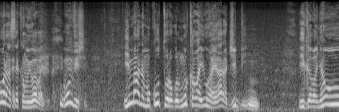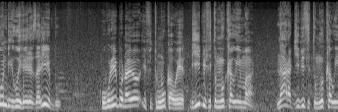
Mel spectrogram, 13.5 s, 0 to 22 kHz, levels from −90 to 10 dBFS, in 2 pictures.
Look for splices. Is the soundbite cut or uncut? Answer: uncut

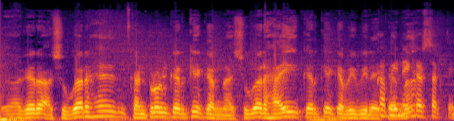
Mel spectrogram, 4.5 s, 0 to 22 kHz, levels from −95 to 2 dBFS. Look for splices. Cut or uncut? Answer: uncut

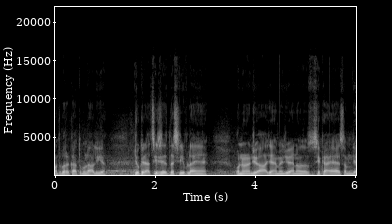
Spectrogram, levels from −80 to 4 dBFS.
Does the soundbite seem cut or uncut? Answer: uncut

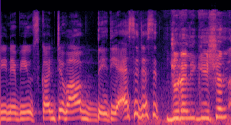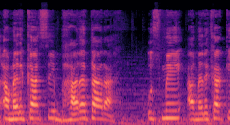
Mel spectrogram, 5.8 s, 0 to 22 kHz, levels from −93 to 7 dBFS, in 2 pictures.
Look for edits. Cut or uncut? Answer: cut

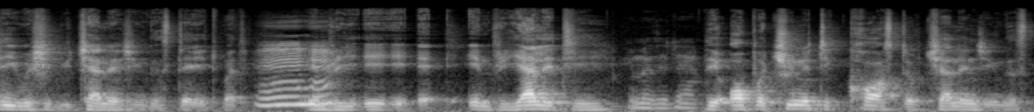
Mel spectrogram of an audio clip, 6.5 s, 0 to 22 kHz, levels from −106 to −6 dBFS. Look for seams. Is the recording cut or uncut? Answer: uncut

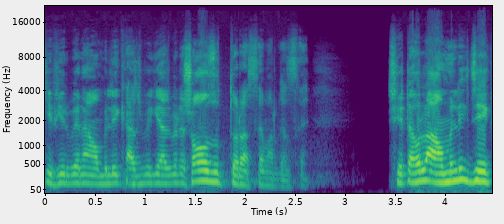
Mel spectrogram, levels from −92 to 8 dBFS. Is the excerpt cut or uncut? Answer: uncut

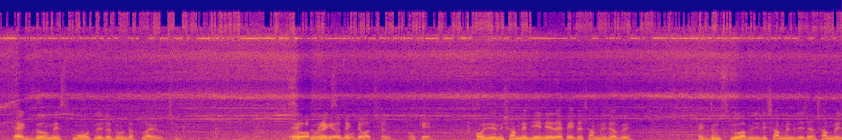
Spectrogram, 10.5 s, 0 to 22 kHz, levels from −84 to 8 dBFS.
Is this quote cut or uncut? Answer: uncut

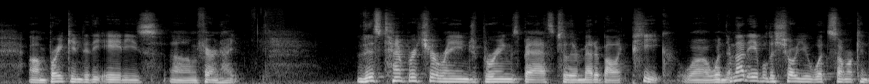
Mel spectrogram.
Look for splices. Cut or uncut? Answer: uncut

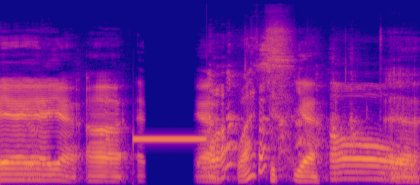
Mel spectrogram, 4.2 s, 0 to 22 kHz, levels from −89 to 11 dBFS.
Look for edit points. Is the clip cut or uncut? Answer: cut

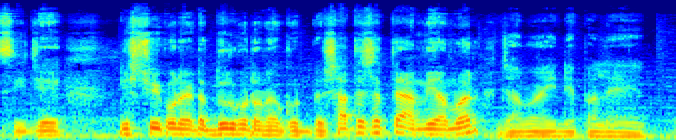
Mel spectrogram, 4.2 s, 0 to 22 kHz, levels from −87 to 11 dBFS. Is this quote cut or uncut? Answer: cut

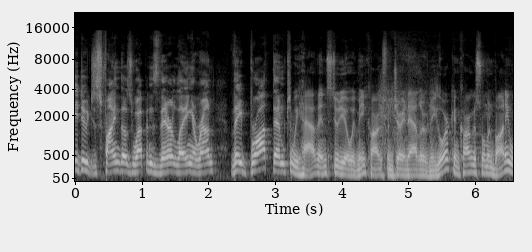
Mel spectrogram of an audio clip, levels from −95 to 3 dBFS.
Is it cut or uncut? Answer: uncut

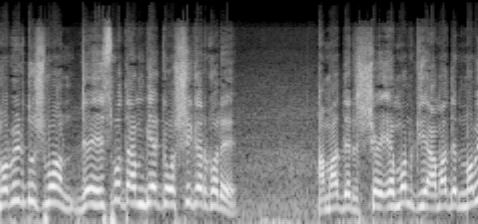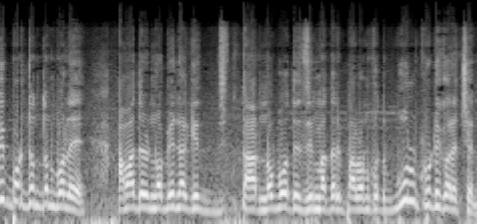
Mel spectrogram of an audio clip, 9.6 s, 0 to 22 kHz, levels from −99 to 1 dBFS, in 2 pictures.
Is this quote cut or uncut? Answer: uncut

